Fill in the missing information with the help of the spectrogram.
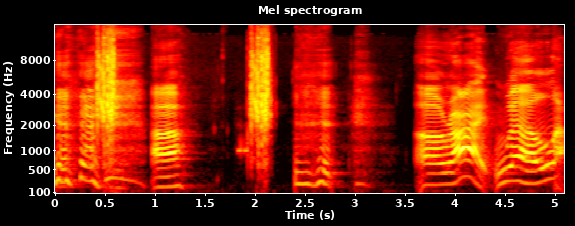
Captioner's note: camera shutter clicks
